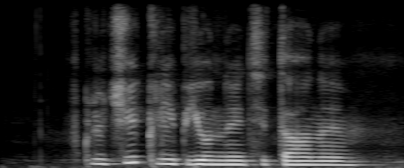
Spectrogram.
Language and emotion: Russian, neutral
